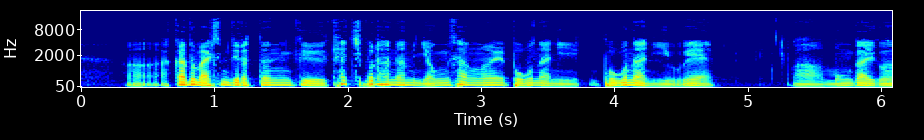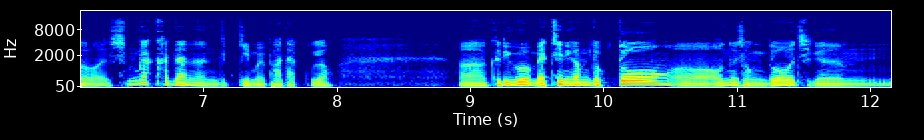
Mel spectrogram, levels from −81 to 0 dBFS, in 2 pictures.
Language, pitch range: Korean, 95-135 Hz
